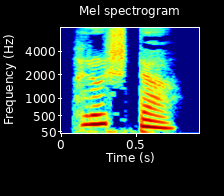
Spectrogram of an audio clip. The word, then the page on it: ಹೃಷ್ಟ: hřṣṭa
